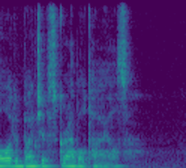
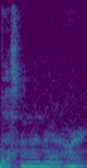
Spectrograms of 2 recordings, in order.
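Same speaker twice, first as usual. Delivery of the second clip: fast whispered aside; whispering; 13 dB quieter, much faster than usual. Real, not acted. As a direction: hush it quickly, under the breath. Whispered aside before the joke.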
